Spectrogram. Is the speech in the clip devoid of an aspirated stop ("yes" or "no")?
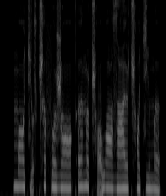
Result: no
